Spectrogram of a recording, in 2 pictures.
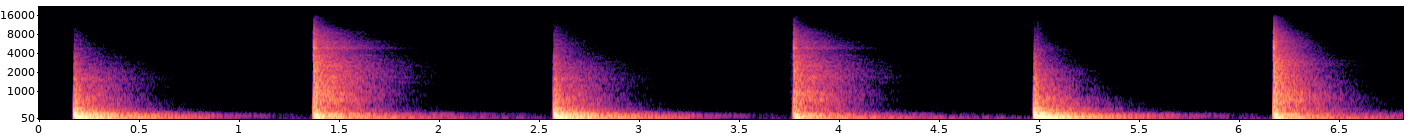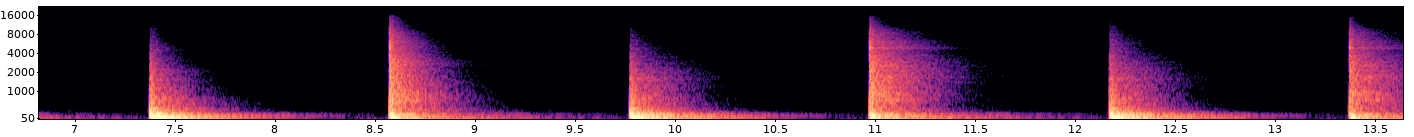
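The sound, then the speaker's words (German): A bass drum with added reverb from Cubase's Reverence strikes twelve times at a steady, even pace, each deep thump trailing off in a short, smooth tail. No voices or other sounds. “So klingt jetzt die Bassdrum im Original. Und jetzt habe ich Reverence von Cubase dazu genommen.”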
